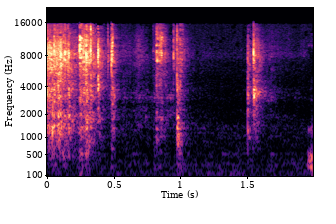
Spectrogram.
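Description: Foil blind bag crinkling as it is torn open and the figure's black plastic capsule is pulled out, followed by a few light plastic clicks.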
